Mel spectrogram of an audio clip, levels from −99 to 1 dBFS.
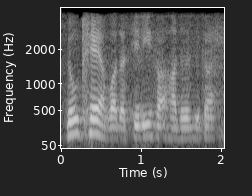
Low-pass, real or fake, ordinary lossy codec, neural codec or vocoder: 3.6 kHz; fake; MP3, 32 kbps; codec, 16 kHz, 0.5 kbps, FunCodec, trained on Chinese and English, 25 frames a second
